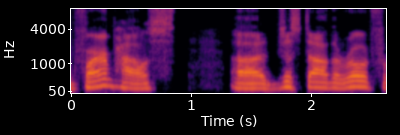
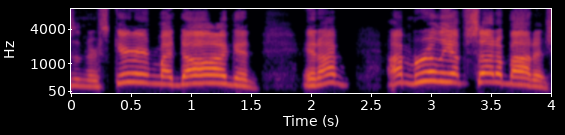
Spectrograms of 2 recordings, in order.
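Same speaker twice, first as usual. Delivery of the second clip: put-on high, shrill-pitched angry tirade from an old woman; angry old lady; 9 semitones higher than usual. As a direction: yell at trespassing kids, pitched high. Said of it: "she got really mad".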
